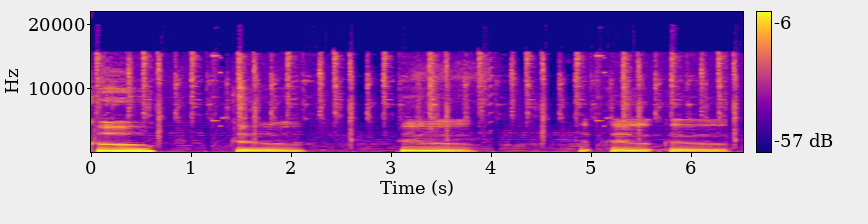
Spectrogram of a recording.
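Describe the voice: Over clear music in the background, a soft-spoken, female-sounding voice at a medium pitch performs a put-on character voice.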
